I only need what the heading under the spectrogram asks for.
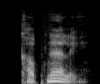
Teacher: When ę appears before the consonant l, it's pronounced as e.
